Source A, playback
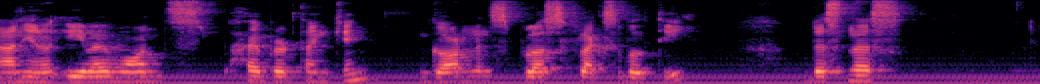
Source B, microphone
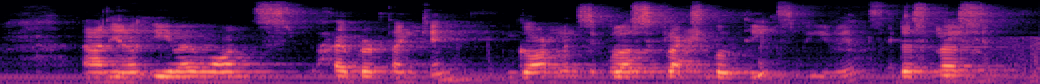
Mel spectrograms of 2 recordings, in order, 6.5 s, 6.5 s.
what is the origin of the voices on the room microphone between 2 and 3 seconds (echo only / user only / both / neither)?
echo only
